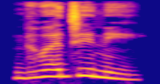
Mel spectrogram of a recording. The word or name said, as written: ಧ್ವಜಿನಿ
